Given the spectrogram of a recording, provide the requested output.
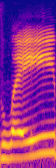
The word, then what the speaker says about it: lei: The plural form is lei, but not spelled with an A.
